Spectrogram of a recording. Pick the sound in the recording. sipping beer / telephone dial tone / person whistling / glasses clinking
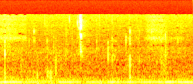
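sipping beer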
